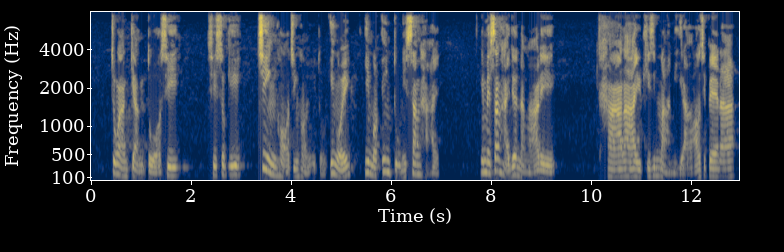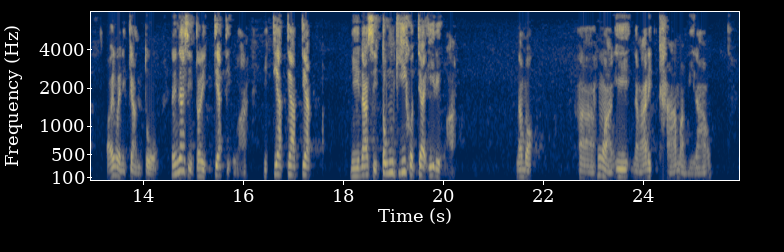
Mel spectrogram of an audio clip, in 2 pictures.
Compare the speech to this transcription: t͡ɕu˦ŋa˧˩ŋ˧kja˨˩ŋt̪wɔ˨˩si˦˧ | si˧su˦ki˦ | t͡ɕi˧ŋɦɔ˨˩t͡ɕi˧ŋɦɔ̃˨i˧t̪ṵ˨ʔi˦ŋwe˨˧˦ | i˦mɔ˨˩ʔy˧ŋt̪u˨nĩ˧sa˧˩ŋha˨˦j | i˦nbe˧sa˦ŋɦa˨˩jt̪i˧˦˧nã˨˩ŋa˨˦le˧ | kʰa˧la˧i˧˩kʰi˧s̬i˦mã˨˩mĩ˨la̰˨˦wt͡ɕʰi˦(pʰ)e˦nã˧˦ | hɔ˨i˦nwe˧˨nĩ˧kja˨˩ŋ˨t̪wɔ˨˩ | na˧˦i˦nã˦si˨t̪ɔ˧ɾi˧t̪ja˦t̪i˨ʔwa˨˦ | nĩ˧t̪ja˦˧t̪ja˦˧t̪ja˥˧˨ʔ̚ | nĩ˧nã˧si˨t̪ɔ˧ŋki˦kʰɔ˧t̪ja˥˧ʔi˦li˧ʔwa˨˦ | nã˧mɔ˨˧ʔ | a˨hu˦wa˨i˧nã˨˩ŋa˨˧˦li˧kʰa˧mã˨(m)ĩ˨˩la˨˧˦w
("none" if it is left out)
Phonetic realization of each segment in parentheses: p, m

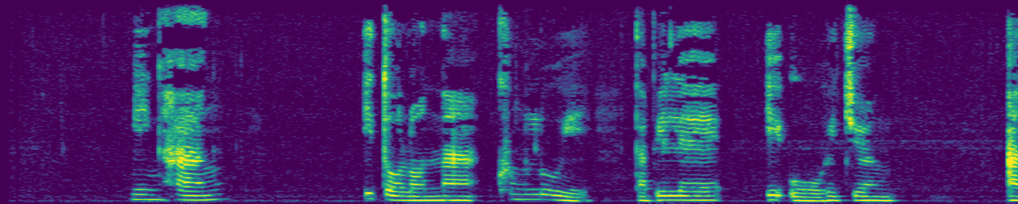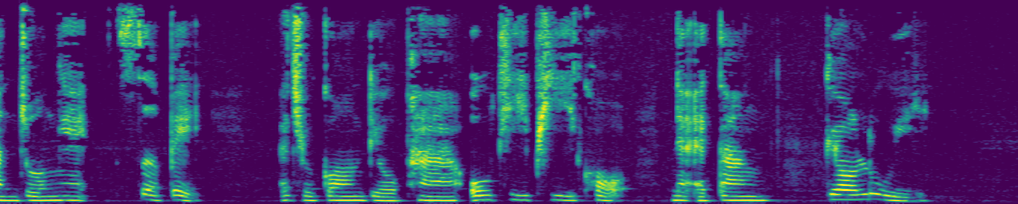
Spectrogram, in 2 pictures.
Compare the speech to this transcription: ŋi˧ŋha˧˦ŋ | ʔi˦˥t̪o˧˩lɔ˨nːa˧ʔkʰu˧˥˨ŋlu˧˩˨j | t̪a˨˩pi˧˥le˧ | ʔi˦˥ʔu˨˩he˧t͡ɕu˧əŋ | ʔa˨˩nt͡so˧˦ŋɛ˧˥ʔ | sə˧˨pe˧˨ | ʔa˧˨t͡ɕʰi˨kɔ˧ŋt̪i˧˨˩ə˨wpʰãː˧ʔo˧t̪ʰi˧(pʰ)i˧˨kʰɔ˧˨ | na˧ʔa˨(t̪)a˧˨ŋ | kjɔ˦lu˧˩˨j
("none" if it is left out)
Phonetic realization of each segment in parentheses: pʰ, t̪

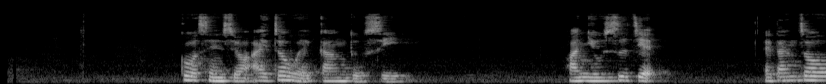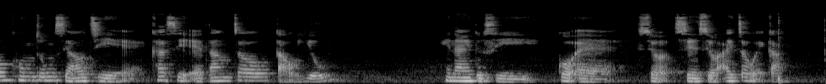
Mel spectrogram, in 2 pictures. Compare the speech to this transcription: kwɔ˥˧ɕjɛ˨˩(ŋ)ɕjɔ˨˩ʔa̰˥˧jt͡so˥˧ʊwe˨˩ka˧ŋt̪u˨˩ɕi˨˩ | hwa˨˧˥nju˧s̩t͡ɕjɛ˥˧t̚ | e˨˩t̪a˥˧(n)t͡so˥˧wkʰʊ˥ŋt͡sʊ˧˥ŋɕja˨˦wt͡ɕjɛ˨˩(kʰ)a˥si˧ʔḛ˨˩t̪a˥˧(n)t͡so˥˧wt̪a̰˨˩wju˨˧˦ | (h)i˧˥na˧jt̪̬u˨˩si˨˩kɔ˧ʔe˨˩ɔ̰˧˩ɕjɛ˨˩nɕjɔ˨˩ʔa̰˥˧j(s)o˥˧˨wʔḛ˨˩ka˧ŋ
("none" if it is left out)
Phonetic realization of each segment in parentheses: n, ŋ, kʰ, ŋ, h, t͡s

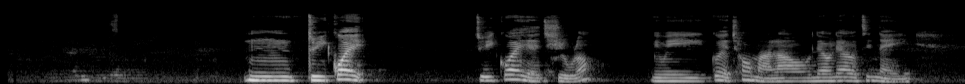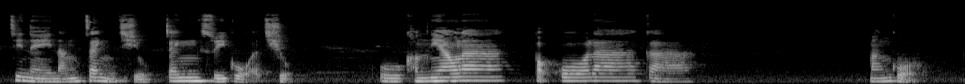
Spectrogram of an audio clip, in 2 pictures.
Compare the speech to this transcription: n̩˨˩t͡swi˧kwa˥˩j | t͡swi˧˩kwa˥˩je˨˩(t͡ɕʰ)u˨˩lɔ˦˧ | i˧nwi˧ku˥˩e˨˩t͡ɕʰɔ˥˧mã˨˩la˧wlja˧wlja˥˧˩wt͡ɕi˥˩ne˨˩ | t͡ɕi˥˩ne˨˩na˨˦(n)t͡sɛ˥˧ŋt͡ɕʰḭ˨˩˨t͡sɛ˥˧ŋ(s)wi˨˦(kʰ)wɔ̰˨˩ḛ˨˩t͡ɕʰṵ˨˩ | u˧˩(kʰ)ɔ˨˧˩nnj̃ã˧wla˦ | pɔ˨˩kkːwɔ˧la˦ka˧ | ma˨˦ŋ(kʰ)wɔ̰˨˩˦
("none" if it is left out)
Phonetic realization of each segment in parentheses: t͡ɕʰ, ŋ, s, k, kʰ, k

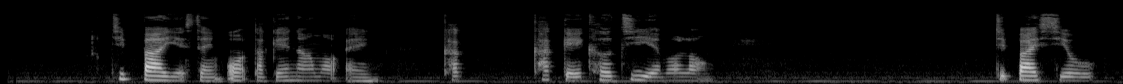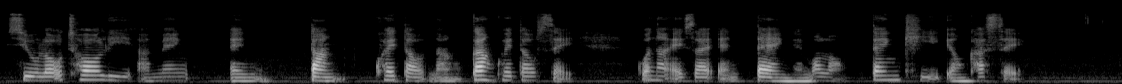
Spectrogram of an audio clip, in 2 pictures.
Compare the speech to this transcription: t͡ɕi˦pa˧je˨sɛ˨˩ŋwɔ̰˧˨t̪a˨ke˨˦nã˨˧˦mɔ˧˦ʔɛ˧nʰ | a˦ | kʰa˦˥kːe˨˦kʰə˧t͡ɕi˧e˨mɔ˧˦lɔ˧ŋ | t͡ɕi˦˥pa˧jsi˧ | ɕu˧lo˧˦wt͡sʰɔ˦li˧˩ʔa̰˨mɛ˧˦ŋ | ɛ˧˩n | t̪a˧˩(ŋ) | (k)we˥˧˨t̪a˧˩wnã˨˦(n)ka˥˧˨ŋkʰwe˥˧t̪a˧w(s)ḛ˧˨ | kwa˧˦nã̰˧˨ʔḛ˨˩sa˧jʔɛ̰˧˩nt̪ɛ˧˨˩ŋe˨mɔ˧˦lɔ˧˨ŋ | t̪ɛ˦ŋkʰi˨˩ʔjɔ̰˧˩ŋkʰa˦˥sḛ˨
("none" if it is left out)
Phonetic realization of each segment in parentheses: ŋ, kʰ, ŋ, s

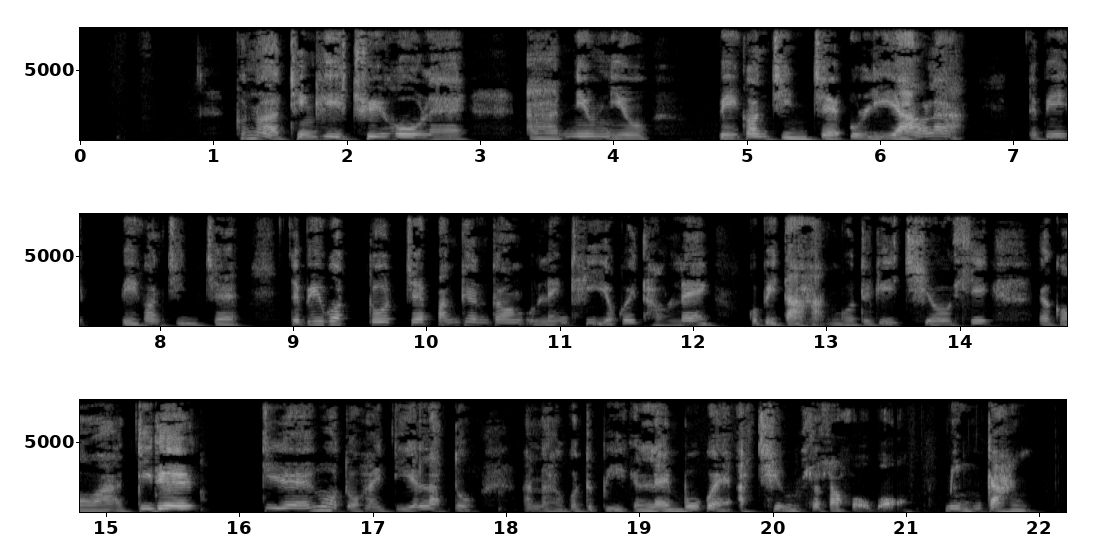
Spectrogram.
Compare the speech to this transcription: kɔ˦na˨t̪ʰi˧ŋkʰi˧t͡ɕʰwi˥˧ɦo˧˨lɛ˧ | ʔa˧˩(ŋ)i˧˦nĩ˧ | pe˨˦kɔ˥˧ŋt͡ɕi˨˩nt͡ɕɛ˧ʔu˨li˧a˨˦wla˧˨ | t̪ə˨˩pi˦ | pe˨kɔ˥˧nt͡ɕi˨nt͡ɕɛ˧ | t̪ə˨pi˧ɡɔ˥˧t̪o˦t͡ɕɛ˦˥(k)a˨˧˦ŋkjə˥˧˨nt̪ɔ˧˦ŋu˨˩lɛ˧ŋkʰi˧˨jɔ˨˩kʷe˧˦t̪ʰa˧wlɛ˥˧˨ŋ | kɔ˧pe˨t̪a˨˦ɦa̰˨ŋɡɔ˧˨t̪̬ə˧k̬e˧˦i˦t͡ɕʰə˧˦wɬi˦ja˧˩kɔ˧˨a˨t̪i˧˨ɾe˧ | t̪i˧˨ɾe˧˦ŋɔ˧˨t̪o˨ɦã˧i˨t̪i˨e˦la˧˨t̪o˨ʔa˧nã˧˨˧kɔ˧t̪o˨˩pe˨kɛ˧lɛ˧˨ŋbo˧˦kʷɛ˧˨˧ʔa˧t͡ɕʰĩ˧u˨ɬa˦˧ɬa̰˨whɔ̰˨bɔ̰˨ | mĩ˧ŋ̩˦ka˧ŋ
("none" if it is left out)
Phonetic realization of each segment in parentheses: n, p

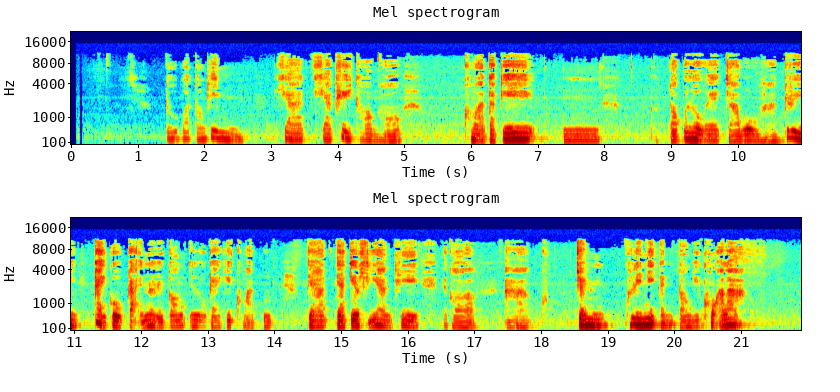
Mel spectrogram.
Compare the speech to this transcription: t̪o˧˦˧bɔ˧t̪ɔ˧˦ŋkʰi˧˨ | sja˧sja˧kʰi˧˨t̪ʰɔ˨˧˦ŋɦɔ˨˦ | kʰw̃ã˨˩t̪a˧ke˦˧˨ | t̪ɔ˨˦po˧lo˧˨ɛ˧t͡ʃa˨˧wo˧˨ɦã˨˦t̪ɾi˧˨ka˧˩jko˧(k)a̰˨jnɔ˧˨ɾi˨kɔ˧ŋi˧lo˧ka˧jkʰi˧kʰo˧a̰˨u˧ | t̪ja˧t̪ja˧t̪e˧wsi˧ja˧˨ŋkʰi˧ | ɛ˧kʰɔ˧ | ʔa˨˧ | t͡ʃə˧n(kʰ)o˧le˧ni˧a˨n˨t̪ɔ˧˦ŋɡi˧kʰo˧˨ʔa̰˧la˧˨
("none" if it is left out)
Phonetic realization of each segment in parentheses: k, kʰ

